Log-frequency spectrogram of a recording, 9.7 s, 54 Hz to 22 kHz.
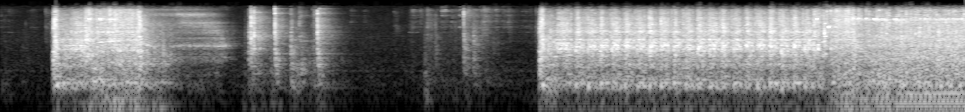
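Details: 1973 VW Beetle after new carburetor, fuel lines, plugs, wires, cap, rotor and valve adjustment: brief crank, stumbling, then fires and holds a busy, slightly uneven run; owner suspects the carb is jetted too lean for the 009 distributor. Rough running.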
